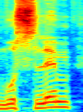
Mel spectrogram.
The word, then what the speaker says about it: Muslim: And it's not mus it's not Muslim, it's Muslim. And the two words are connected, right?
